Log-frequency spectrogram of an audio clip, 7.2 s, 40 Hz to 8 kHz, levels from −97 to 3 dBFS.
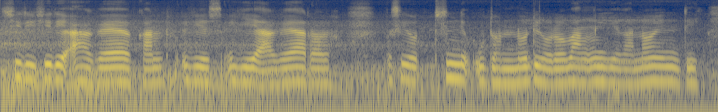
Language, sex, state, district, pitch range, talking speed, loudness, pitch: Chakma, female, Tripura, Dhalai, 155-170 Hz, 115 wpm, -19 LUFS, 165 Hz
